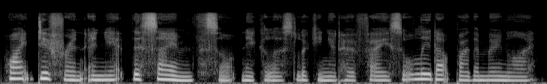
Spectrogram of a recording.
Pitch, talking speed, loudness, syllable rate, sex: 205 Hz, 195 wpm, -21 LUFS, 4.7 syllables/s, female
